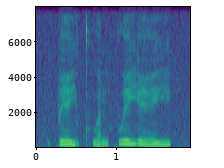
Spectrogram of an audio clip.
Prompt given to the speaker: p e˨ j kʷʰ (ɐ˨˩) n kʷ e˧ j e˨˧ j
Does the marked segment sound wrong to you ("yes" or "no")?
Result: no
